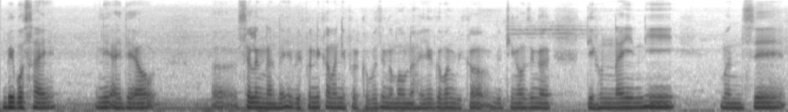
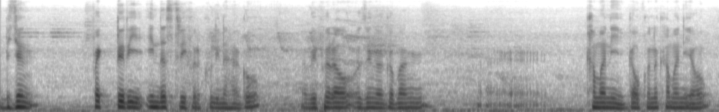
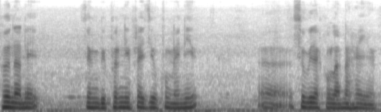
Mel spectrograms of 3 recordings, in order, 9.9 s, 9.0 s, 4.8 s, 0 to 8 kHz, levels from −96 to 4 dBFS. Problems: low volume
